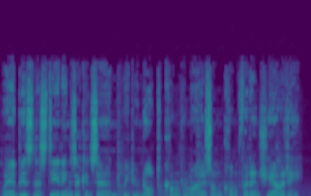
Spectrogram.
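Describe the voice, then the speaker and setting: Male actor as a foppish trade envoy: theatrical, high-ish, animated delivery, music underneath. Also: fast talker, lightly acted. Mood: explaining. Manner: theatrical, flowery and ingratiating. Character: smooth-talking foppish male merchant agent. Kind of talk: video game cutscene. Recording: with background music.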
